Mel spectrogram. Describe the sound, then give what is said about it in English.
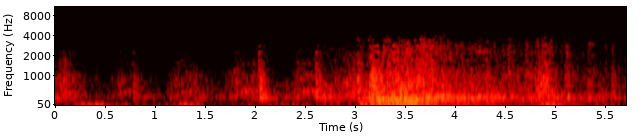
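A rough, poorly tuned car engine runs steadily with an uneven mechanical rattle, its rumble swelling louder midway before settling back; the car burns a little oil and trails smoke. No one speaks. “this car doesn't sound like it's tuned properly.”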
